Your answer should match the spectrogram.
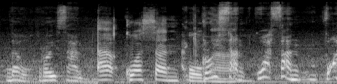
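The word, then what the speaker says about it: croissant: Croisant daw. Croisant. Ah quasant po.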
